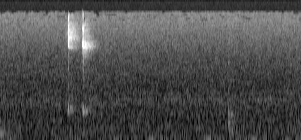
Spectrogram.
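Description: A computer mouse button clicking twice in quick succession, faint, about half a second in, against near silence.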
